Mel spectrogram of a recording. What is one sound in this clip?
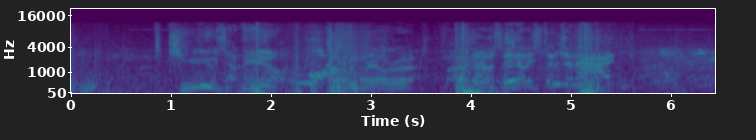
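A man yells furiously.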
